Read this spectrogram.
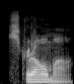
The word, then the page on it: stroma: American English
